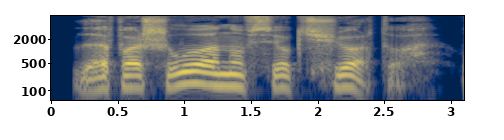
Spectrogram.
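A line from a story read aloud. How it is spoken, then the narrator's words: Weary cursing. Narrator (Russian): устало выбронился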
